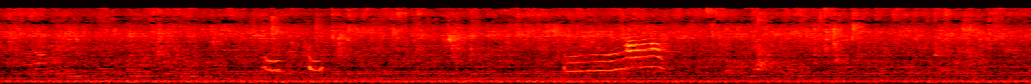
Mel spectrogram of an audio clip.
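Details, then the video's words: Pet Persian Flatnose cat in heat during mating, giving two short wavering meows with rich harmonics, one brief and one longer rising-then-falling yowl, over a steady low electrical hum. "Kucing lucu birahi | Kucing Persia Flatnose"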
